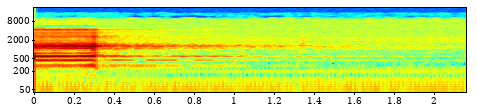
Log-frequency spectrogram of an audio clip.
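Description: A male Quran reciter's long held melodic note ends about a third of a second in, and its reverberation fades away over the next second. A faint steady mains hum and hiss from the old broadcast recording remain.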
